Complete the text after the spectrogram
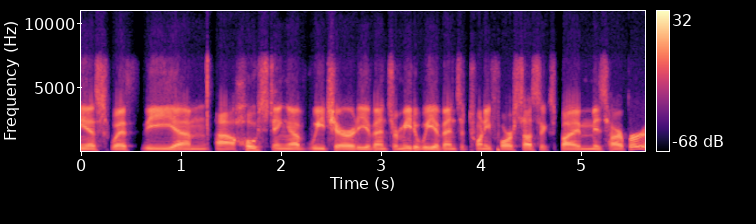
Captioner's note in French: voix de l'interprète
